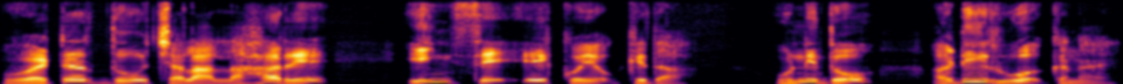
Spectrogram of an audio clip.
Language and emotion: Santali, disgusted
